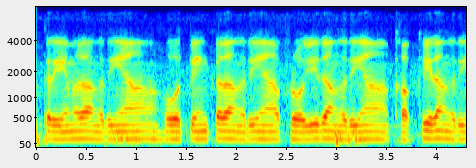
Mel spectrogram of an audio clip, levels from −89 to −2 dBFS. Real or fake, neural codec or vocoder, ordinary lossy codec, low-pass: real; none; Opus, 16 kbps; 7.2 kHz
